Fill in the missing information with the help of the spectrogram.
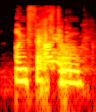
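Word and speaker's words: Anfechtung: It starts with an A. It's like Efutung or something like that. – Unfechtung.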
